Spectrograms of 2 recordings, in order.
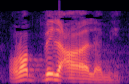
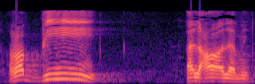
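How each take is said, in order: First: The vowel after the first word is short. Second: The vowel after the first word is long. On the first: The speaker calls it right. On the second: The speaker calls it wrong.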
